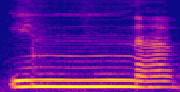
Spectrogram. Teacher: The most complete longest गुन्ना है, ठीक है। 2 काउंट देंगे इसे, लेकिन 2.5-3 तक आवाज़ चली जाएगी, शो करेंगे आवाज़ से, ठीक है।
